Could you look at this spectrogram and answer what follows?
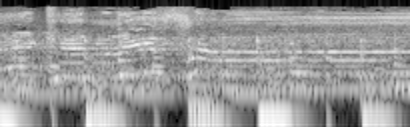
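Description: Background music with a heavy bass beat, about two beats a second, under steady held synth tones.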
